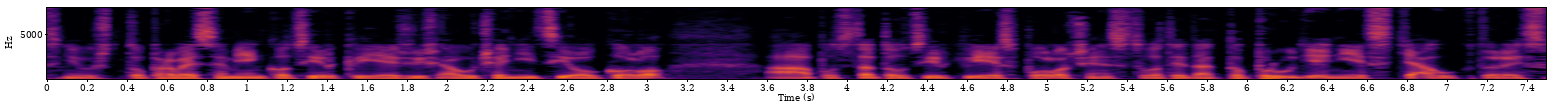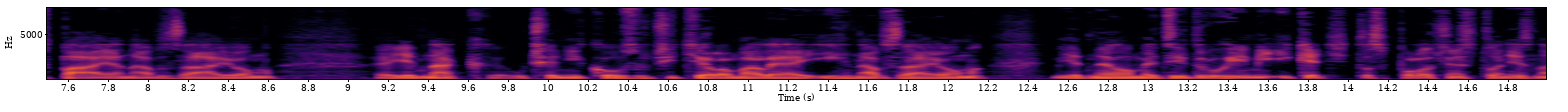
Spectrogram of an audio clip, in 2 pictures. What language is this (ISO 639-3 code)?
slk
